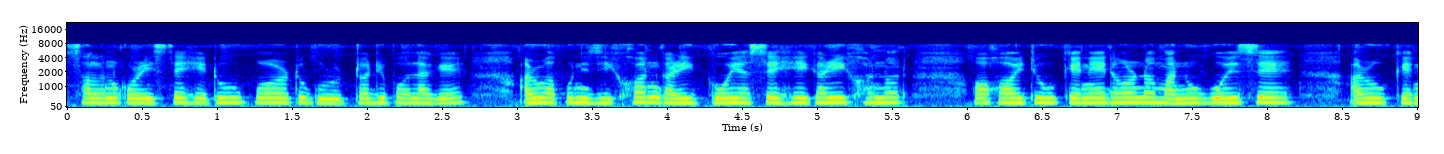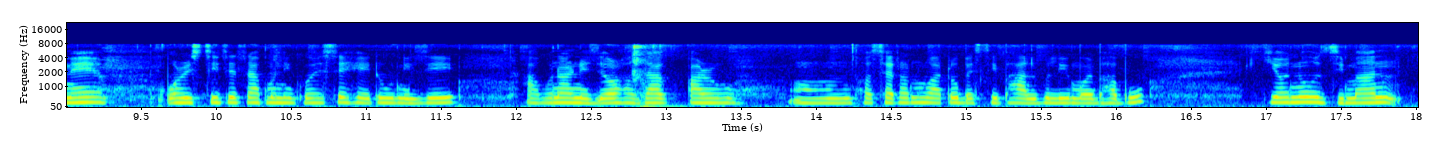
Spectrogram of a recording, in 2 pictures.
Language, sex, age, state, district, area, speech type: Assamese, female, 18-30, Assam, Sivasagar, rural, spontaneous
